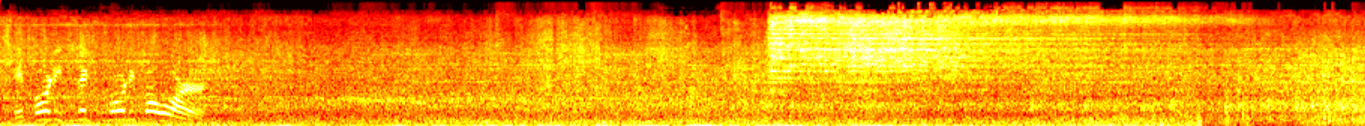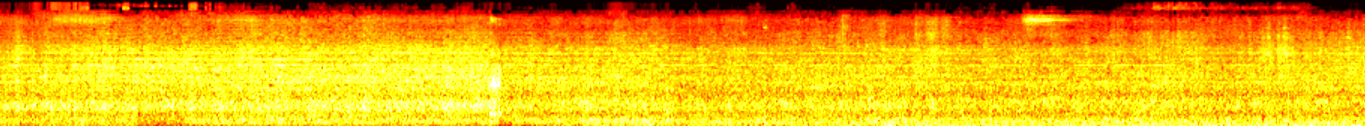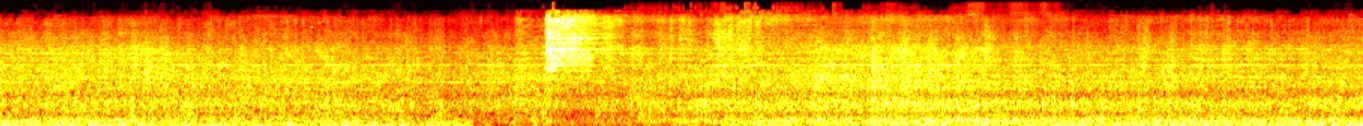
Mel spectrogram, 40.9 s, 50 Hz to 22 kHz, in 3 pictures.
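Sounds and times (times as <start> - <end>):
diesel locomotive rumble: 0.0 - 40.9
freight cars rolling on rails: 0.0 - 40.9
high wheel squeals: 7.6 - 11.3.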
